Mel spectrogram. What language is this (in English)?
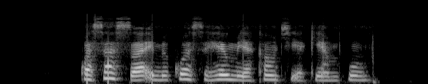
Swahili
